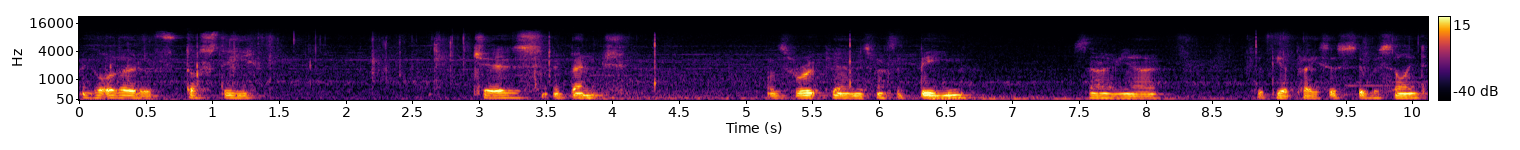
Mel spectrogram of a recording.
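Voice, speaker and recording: Fairly slow speech with long, frequent pauses over noticeable background noise. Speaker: explorer vlogger. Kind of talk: casual vlog narration. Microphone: phone near.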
